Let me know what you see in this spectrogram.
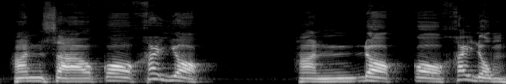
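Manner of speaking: loud northern Thai Chiang Mai accent. Reading a passage aloud in a Chiang Mai northern Thai accent. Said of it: "อันนี้คือสำเนียงเชียงใหม่แต่ยวน".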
